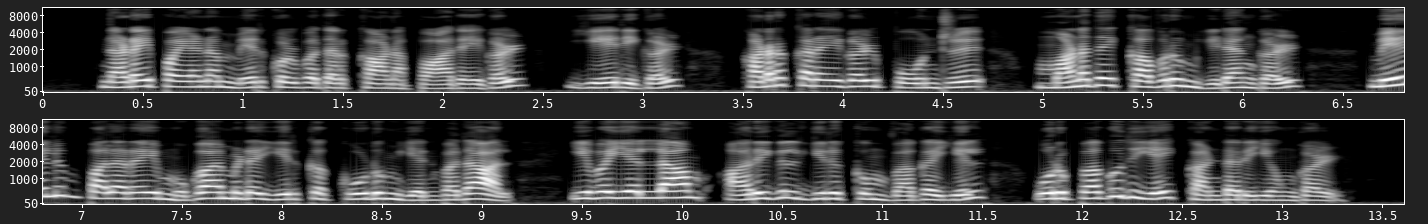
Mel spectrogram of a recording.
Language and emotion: Tamil, neutral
